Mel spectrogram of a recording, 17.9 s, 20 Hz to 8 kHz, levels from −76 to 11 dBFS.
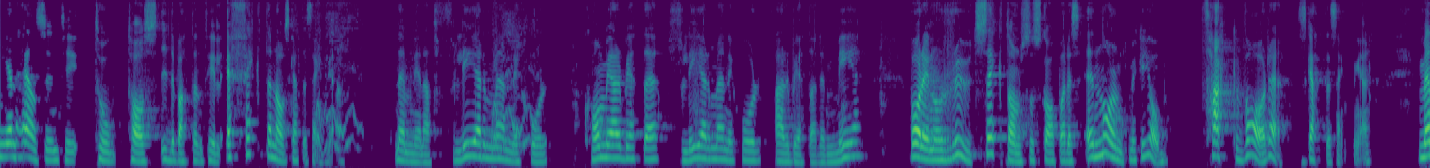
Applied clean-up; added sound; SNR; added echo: classical method spectral subtraction.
